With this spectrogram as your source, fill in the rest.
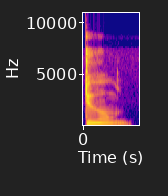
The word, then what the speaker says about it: doomed: You won't hear the D. You'll just hear doomed.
